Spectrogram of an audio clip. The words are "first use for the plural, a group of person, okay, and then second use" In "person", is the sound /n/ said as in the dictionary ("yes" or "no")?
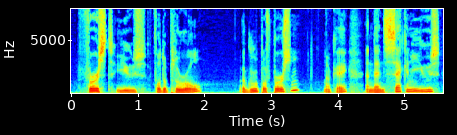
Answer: yes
